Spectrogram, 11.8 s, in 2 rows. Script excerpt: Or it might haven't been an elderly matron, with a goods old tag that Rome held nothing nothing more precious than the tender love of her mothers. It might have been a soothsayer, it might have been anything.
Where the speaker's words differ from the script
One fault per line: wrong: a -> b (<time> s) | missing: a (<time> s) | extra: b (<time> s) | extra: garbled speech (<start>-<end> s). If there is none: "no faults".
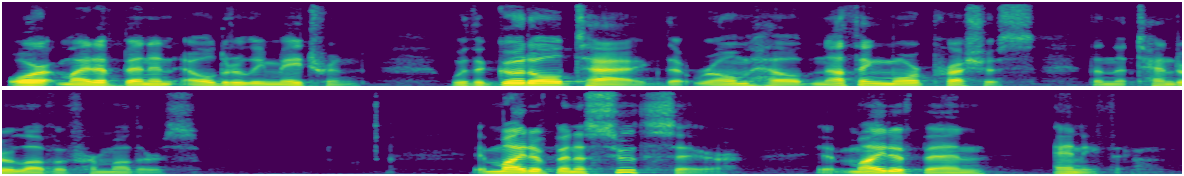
wrong: haven't -> have (0.5 s)
wrong: goods -> good (2.4 s)
missing: nothing (4.4 s)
